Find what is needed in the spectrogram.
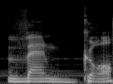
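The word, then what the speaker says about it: Van Gogh: I think you'll find it's pronounced Van Go.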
